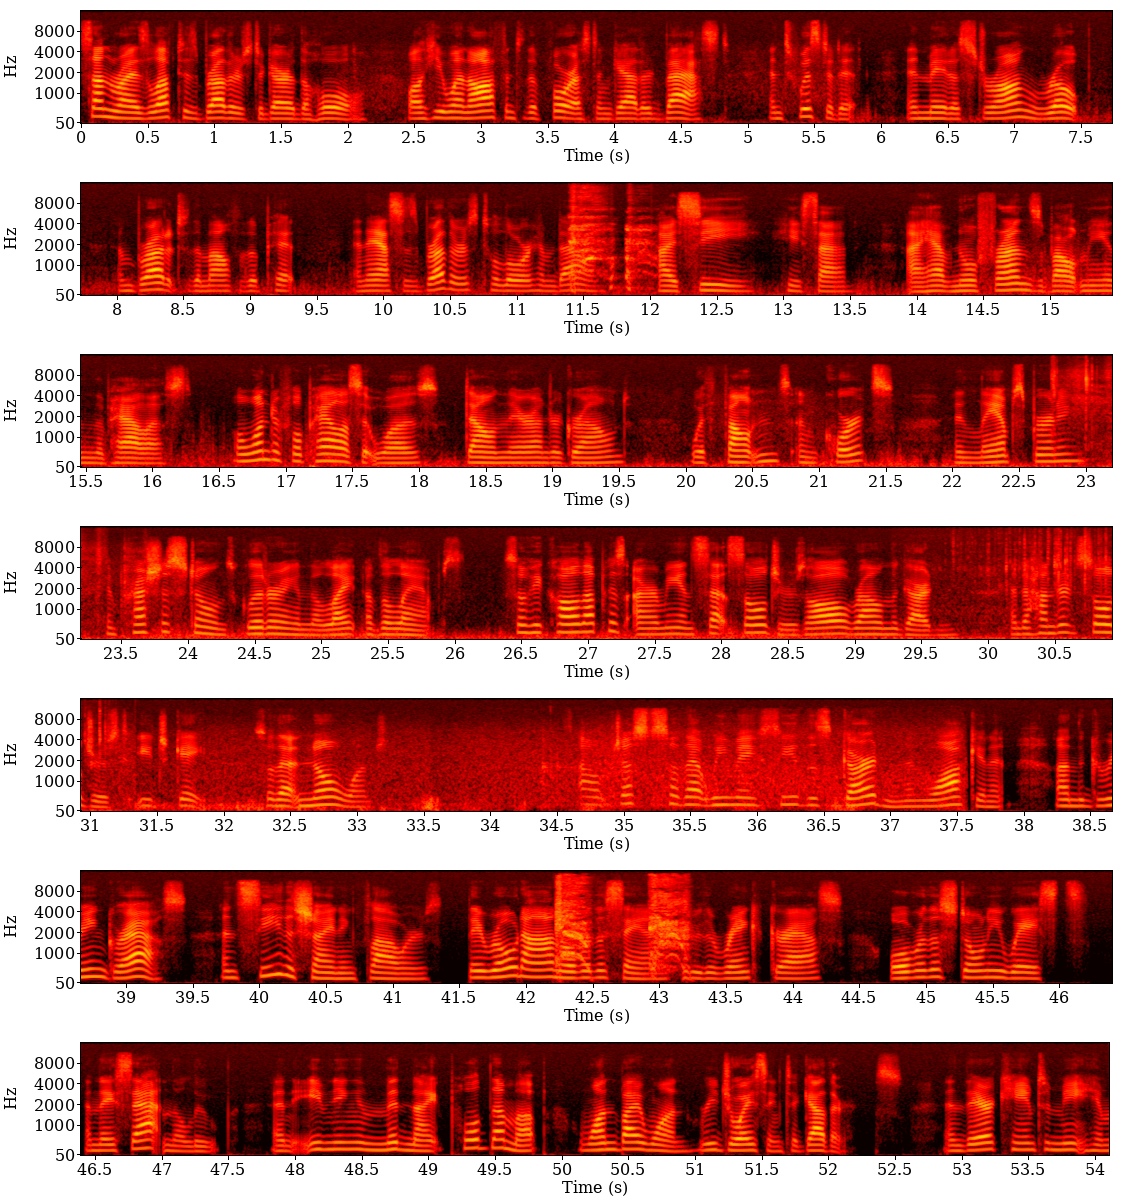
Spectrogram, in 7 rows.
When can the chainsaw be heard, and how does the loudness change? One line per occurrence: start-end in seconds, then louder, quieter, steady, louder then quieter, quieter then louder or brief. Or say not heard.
not heard.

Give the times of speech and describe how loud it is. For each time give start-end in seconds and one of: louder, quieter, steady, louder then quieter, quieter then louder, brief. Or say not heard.
0.0-33.1 steady
34.6-54.0 steady.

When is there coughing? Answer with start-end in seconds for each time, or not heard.
11.3-12.1, 22.7-23.7, 42.2-43.4.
